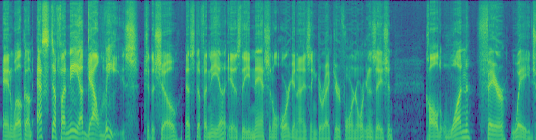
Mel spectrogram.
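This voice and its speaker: Deep lively male talk show host. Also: dry recording, studio quality. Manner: lively announcer delivery, reads sponsor plugs. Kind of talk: union radio talk show interview.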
